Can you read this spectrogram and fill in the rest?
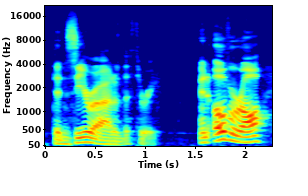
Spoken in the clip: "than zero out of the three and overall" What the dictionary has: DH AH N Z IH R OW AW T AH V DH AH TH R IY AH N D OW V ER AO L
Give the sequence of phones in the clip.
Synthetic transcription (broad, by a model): DH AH N Z IH R OW AW T AH V DH AH TH R IY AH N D OW V ER AO L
